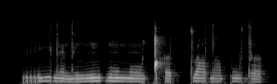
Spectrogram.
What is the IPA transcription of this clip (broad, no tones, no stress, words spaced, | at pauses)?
ridɛ̃dĩ ɲĩ ɓũŋõːǃʰɐ tːudˤɛ̃ pudɐ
